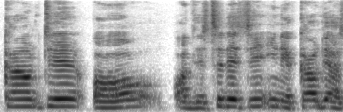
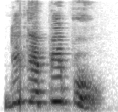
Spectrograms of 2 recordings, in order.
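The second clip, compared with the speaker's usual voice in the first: heated high appeal; 9 semitones higher than usual. Real, not acted. Caller pressing the official to quit.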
